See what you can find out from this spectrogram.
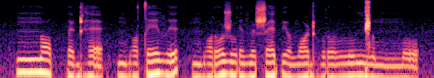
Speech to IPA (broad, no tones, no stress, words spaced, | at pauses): nːɔpːɛ ɖʱɛ | mbɔtevɪ | mbɔɾoʐu ɾɪvɪʂɛpʲɔ vɔɖʱu ɾolːuŋ͡ǁʊ mːo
